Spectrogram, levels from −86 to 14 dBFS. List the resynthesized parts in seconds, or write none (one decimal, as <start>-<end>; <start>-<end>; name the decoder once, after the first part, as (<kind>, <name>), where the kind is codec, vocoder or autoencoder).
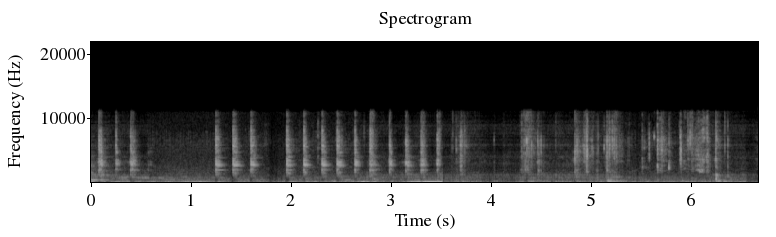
0.0-0.6 (codec, HILCodec); 2.7-5.3; 6.2-6.7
